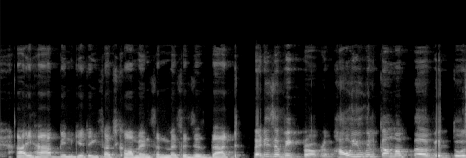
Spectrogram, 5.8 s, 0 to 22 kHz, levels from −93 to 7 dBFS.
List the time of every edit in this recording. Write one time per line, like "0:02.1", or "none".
0:03.0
